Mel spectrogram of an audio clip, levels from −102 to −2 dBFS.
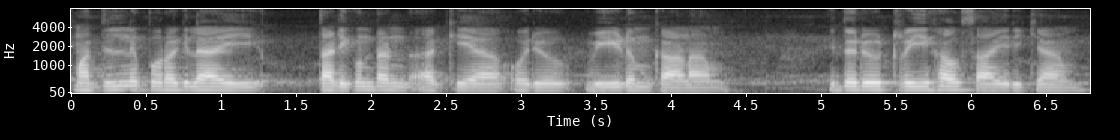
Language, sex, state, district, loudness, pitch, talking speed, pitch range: Malayalam, male, Kerala, Kollam, -19 LUFS, 125 Hz, 105 wpm, 120-130 Hz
